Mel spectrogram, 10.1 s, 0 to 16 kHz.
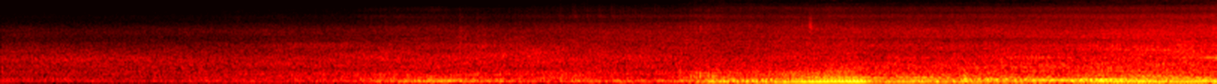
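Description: Cobra 427 roadster's V8 engine at low revs, faint at first and growing much louder from about six seconds in as the car pulls up close, loudest around seven seconds in.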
